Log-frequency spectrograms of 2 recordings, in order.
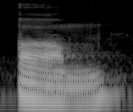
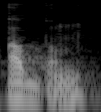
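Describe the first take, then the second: First: The b sound is dropped. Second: The b sound is fully pronounced. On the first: The speech is casual, among family or friends. "everyday conversation at home or with with friends" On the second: The speech is formal. "when you want to speak formally"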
